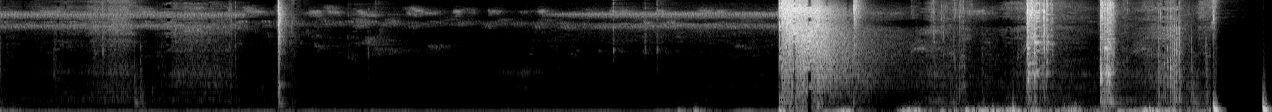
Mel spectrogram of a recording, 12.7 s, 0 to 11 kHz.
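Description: Crickets trilling steadily, then about eight seconds in a single shot from a 6mm ARC bolt rifle, loud and sudden with a short echoing tail. Several sharp clicks and knocks follow over the last few seconds.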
